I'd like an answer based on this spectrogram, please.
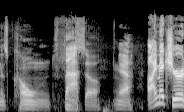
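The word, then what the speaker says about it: Köln: the English and French pronunciation but the German pronunciation is Con so yeah I make sure to get this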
